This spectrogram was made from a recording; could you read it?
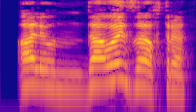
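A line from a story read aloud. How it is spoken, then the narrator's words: Hoarse request. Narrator (Russian): хрипло попросил Константин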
